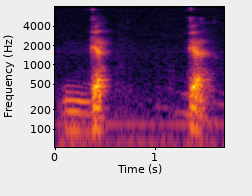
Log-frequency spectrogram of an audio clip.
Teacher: instead of at the front of the mouth, it's back in the velar area of your mouth, right before the throat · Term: G sound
